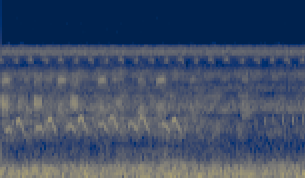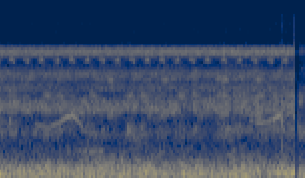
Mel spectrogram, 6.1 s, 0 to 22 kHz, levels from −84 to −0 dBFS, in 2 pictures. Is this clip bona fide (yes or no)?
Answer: no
